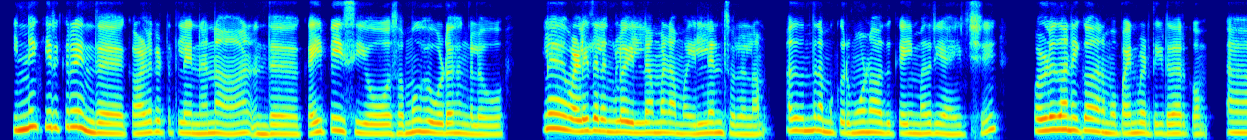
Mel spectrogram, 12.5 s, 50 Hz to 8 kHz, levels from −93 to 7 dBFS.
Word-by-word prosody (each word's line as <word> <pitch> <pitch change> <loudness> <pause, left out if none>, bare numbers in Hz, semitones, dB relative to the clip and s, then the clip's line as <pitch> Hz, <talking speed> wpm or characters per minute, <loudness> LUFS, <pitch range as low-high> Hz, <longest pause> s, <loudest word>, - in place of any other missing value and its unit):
இன்னைக்கு 320 +6 +6
இருக்குற 325 +1 -2
இந்த 215 -2 +3 0.3
காலகட்டத்துல 215 +1 -3
என்னன்னா, 200 +1 -1 0.4
இந்த 185 0 -1 0.4
கைபேசியோ, 225 -2 +1 0.2
சமூக 215 +5 0 0.2
ஊடகங்களோ, 200 -3 -1 0.6
இல்ல 300 +2 +2 0.2
வலைதளங்களோ 240 -2 +3
இல்லாம 215 +1 -1
நம்ம 195 -2 -3
இல்லன்னு 215 +2 0
சொல்லலாம். 185 0 -5 0.2
அது 250 - -1
வந்து 260 +1 0
நமக்கு 220 -2 -3
ஒரு 205 - -4
3வது 220 -2 0
கை 200 0 -1
மாதிரி 200 0 -3
ஆயிருச்சு. 185 +4 -7 0.5
பொழுதன்னைக்கும் 265 0 +5
அத 240 -2 +1
நம்ம 200 -1 -2
பயன்படுத்திட்டு 200 -1 -3
தான் 200 - 0
இருக்கோம். 185 -1 -10 0.2
அ - - -3
215 Hz, 145 wpm, -23 LUFS, 200-240 Hz, 0.6 s, இன்னைக்கு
